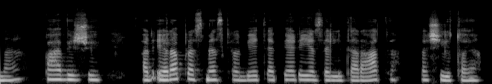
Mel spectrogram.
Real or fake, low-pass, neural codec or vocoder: real; 14.4 kHz; none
